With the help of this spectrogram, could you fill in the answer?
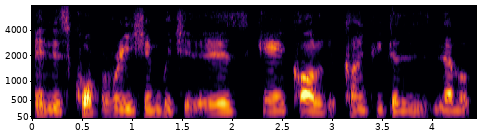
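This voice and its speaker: A man's voice: lowish voice, steady tone, normal speed. Rambling, cussing Philly man. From Philadelphia. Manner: profane, rambling, with many restarts. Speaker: stream guest. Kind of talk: casual chat.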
